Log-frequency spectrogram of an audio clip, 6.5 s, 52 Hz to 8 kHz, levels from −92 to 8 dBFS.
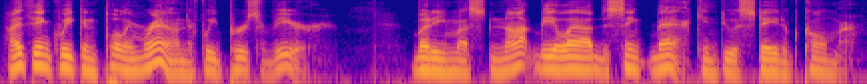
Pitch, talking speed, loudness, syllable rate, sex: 120 Hz, 220 wpm, -20 LUFS, 5.6 syllables/s, male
